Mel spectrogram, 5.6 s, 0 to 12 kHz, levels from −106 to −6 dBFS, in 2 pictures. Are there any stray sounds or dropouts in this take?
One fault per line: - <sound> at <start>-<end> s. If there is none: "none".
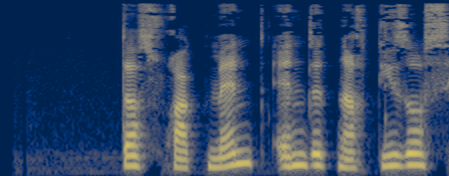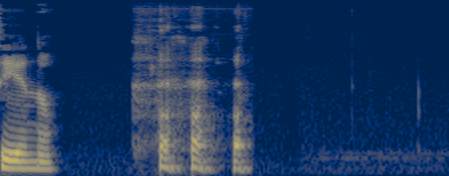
- laugh at 3.6-4.4 s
